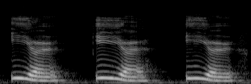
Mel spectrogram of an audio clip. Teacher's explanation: các bạn đọc e sau đó đọc dài và nối vào nhau nhá · hai âm nguyên âm đơn tạo thành đó là âm e và âm Ờ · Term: nguyên âm đôi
